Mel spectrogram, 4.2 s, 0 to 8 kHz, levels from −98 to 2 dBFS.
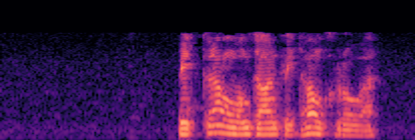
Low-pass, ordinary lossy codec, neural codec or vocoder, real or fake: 7.2 kHz; AAC, 16 kbps; none; real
